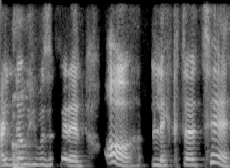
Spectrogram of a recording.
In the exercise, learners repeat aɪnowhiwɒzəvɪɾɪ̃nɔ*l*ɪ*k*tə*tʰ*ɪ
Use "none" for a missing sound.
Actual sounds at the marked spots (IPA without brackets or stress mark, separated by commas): l, k, tʰ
